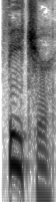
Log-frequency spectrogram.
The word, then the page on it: feature: American English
